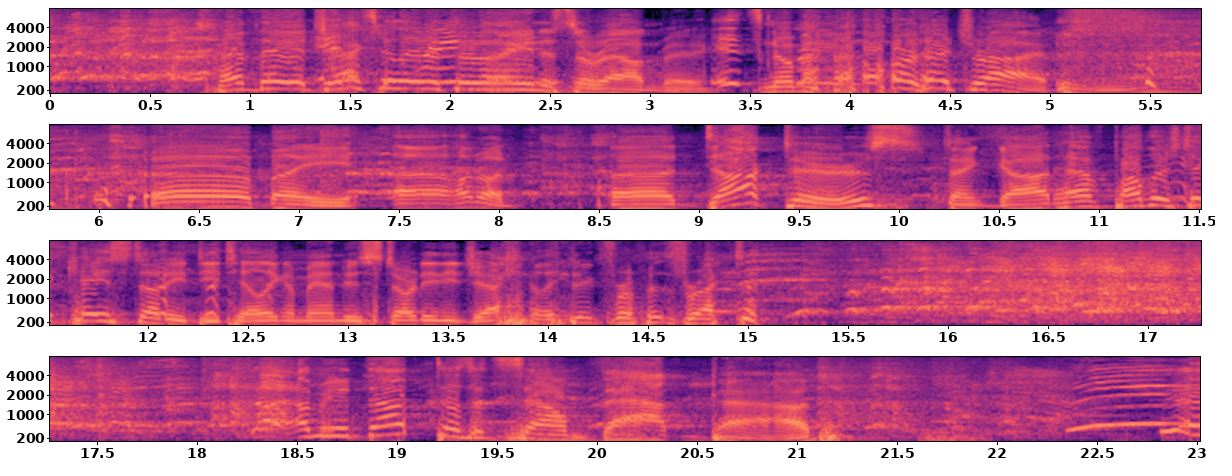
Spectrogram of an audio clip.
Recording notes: Bananas Live in Fort Wayne! It's Bananas live in Fort Wayne, Indiana!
